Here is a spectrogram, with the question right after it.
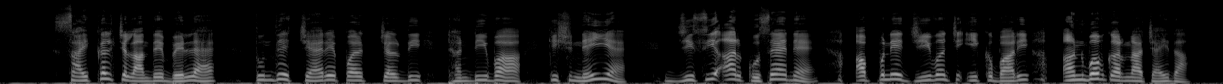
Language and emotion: Dogri, happy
